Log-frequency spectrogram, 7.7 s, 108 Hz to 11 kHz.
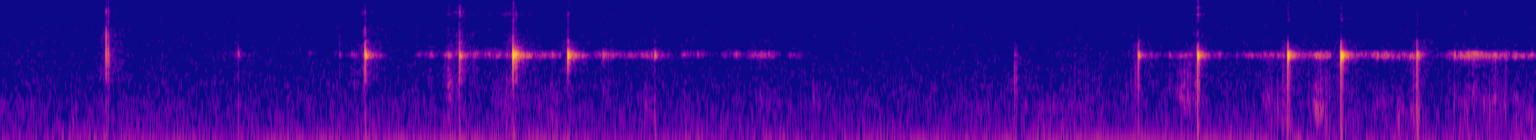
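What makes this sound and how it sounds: A small hollow carved wooden frog guiro has its ridged back scraped with a wooden stick. It gives short, dry clicks and rasps with a hollow woody tone near 1.7 kHz, in irregular bursts separated by a quiet pause in the middle. Each click dies away almost instantly.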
